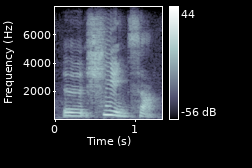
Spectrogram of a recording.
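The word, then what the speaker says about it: scienza: i so for example in shinsa science is spelt c s i e n z a so it's she because there is the i after it um now the heart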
